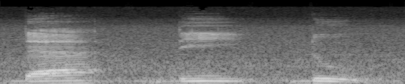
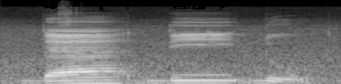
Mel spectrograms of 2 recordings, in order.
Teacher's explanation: Kalau dal ya, dal itu bukan ke gusi tapi ke pangkal gigi seri bagian atas, sama seperti huruf ta.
